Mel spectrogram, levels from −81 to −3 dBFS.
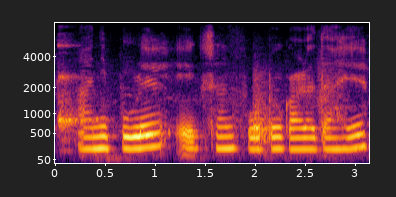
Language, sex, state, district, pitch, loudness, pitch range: Marathi, female, Maharashtra, Washim, 215 Hz, -15 LUFS, 205-220 Hz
